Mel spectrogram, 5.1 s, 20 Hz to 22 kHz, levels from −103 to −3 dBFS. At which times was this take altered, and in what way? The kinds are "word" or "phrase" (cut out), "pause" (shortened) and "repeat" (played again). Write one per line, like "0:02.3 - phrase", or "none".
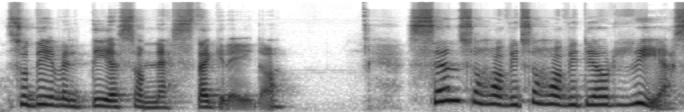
0:01.1 - word
0:03.9 - repeat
